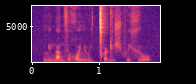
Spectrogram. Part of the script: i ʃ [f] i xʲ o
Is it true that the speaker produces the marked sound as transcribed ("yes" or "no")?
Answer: yes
